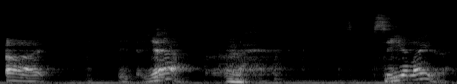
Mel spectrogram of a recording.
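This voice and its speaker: A man's voice: on the high side, sing-song, takes it slowly. A man playing an earnest, awkward young man at an online script table read. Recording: muffled, echoey room.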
